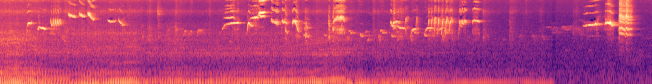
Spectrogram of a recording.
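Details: Busy Tledekan Laut song: tumbling high chirps, short trills and whistled notes in irregular bursts. A low hum fades out after eleven seconds, then loud sharp chirps close the passage.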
